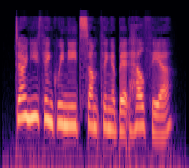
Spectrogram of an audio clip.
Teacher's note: the rising intonation invites agreement, gently encouraging reconsideration without forcing it.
